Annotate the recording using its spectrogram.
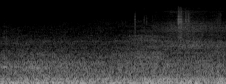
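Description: Steady low rumble of background noise, with a couple of faint soft ticks near the end.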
